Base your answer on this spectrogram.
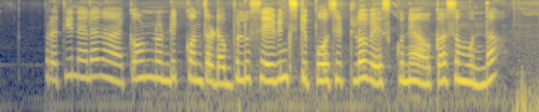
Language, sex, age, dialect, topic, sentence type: Telugu, female, 18-24, Utterandhra, banking, question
